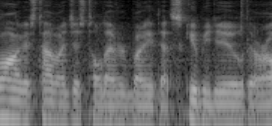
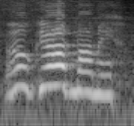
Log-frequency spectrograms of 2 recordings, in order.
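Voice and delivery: much higher, louder panicked scream; mock terror; 11 dB louder, slower than usual. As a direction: shriek for mommy at the zombies.

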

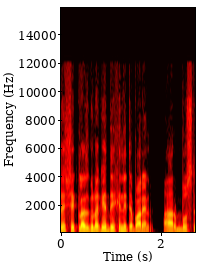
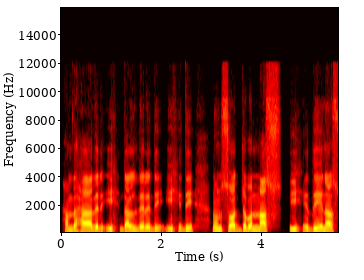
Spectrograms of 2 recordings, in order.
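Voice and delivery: ordinary talk

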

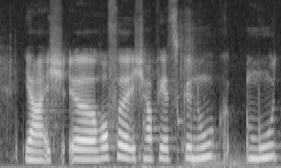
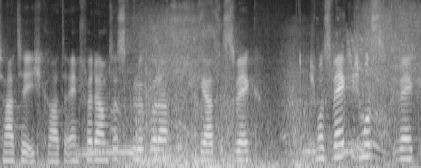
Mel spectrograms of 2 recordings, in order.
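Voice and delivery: ordinary talk, nothing marked

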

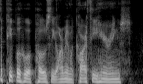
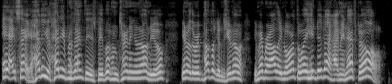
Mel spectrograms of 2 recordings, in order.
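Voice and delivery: high, hammed-up British accent; mock British accent; 10 semitones higher, 3 dB louder than usual. Host mocks interviewer questioning congressman, mock British accent. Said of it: "in his British accent".

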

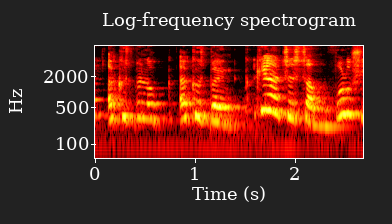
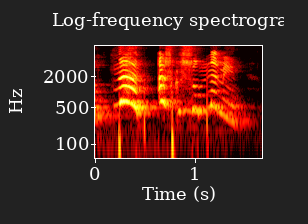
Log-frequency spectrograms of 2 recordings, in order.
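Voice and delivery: high-pitched protest with a loud first cry; desperate denial; 6 semitones higher, 3 dB louder than usual. Acted. Interrogated suspect swearing "not me", desperate. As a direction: swear innocence in a panic.

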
